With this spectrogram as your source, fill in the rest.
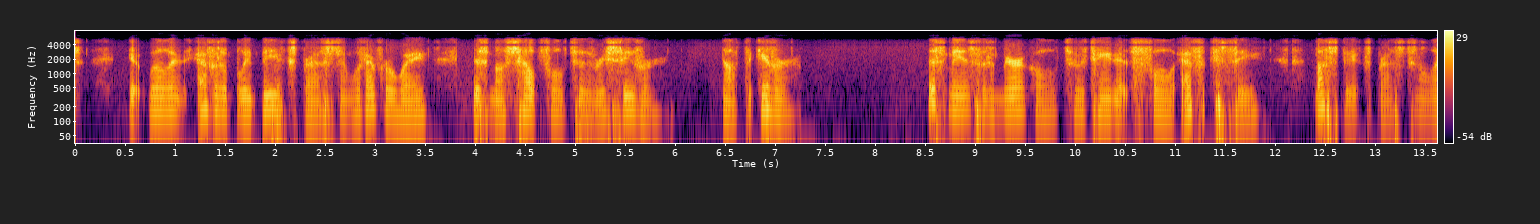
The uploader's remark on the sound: ACIM Daily Conference Call.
